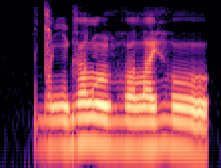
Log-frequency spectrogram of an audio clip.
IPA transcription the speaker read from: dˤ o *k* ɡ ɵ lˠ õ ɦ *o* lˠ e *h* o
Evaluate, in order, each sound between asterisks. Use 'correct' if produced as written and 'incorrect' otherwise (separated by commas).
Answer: incorrect, correct, incorrect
